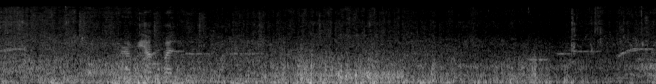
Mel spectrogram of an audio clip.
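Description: Wind blowing across a phone's microphone: a steady, unbroken rush.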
